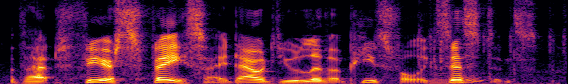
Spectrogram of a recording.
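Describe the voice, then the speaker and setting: A man's voice: medium pitch, big pitch swings, a little fast, bright, forceful tone, a little hiss or hum. A man voicing a stern old male martial arts master, reading game dialogue in a formal, declaiming way. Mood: lofty.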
